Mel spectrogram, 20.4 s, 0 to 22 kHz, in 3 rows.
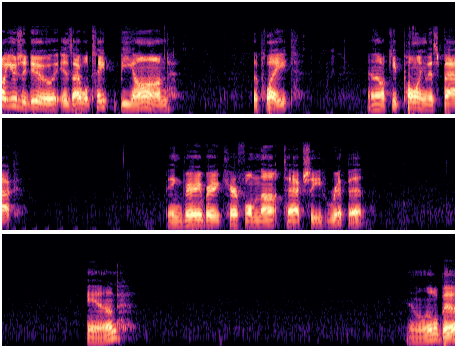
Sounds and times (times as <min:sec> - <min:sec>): Speech: 0:00.0 - 0:02.7, 0:03.8 - 0:04.5, 0:05.5 - 0:07.2, 0:09.3 - 0:12.4, 0:14.8 - 0:15.6, 0:19.6 - 0:20.3.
